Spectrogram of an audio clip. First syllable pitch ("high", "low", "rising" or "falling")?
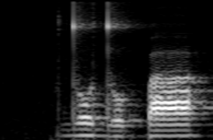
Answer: high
